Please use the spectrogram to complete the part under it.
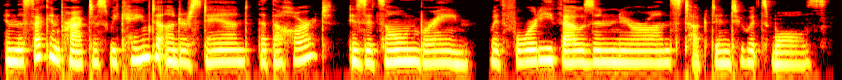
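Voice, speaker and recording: The speaker, a woman teaching meditation, leads a guided session with gentle calm. She has a mid-range voice and an unhurried, soothing manner broken by long pauses.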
